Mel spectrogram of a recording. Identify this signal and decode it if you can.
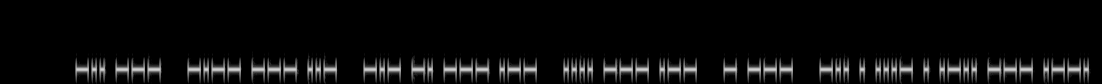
Morse code, heard as a keyed tone, about 32 wpm, 700 Hz. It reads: DO YOU KNOW HOW TO DEVELOP
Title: Sentences from Top 1000 Words - Review Part 3 - 30wpm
